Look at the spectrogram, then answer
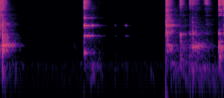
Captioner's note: spoon scraping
